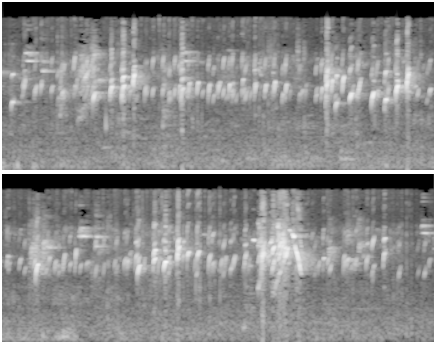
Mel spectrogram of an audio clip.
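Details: Chorus of European goldfinches with stimulating mating calls to bring silent males out of silence; lively tinkling twitters and rapid chirp runs from several birds, swelling in loud bursts around three, six and seven seconds.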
